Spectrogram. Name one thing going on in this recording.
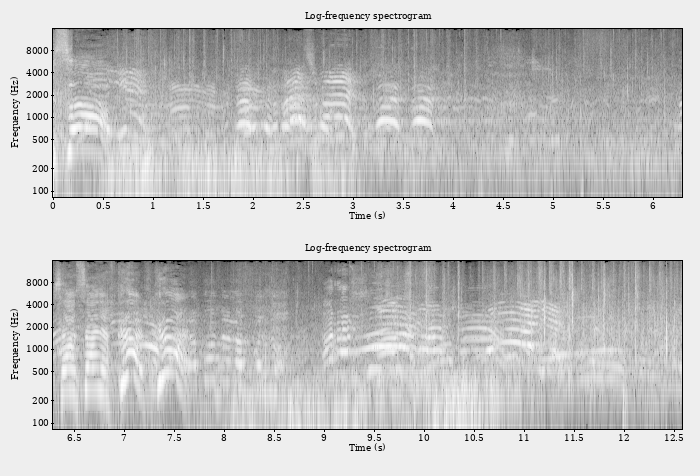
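Young men shout loudly to each other across an open field.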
